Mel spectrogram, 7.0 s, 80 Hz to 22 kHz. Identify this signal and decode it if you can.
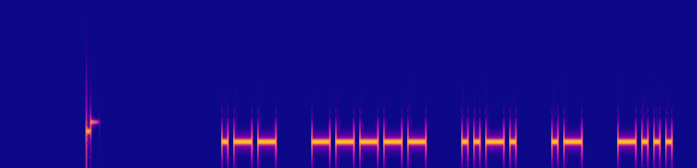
Morse code, heard as a keyed tone, about 20 wpm, spaced as for 14 wpm, 700 Hz. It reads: W0FAB
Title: USA Call Signs - 5 Characters - 2x Character Spacing - 20wpm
